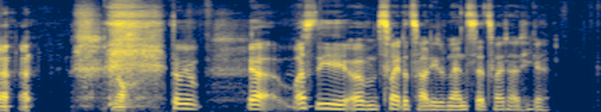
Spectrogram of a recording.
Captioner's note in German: japst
